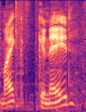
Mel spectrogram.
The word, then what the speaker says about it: Ganade: I asked you how to say your name just a minute ago, and I still, like, part of me wanted to say Nade, even though it's Ganade.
